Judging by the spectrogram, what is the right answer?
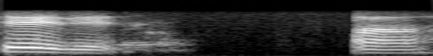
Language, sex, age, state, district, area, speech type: Malayalam, female, 18-30, Kerala, Kasaragod, rural, conversation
